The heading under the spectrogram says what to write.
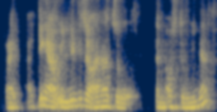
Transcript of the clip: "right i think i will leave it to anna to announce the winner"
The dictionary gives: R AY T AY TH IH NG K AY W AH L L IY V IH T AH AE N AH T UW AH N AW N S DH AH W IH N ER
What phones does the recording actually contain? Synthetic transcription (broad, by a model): R AY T AY T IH NG AY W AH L L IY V IH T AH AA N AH T UW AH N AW S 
